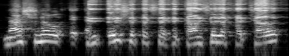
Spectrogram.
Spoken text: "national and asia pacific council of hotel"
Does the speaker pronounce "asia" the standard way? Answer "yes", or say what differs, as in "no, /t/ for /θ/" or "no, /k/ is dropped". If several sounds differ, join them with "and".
no, /ʃ/ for /ʒ/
